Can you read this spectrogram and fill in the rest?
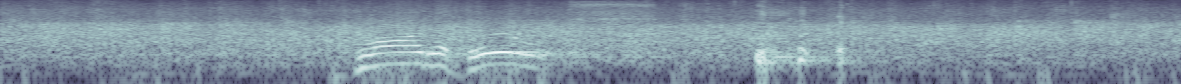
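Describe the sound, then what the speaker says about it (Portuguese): A church congregation applauds during a worship service, producing a continuous bed of clapping while a voice briefly rises over it and exclaims in praise. "Dê uma salva de palmas a Jesus."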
